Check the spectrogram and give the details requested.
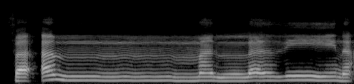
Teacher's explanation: Jadi kasih warna warna khusus jadi bukan kalau dihitung ini Kang nanti ada tips praktisnya dengan cara membukakan jari. Fa'am jadi mendengung di rongga hidung 2 ketukan. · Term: gunnah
